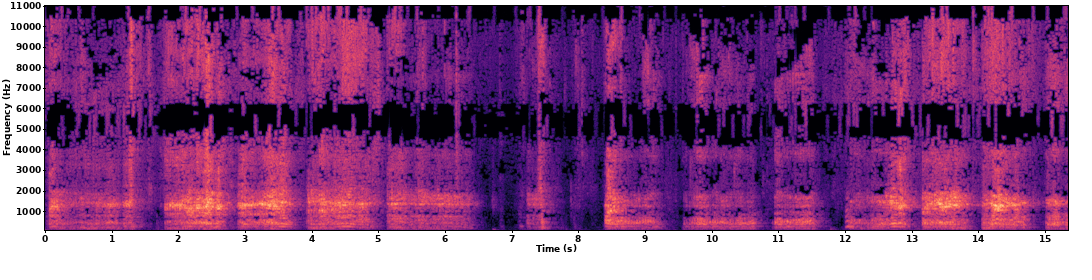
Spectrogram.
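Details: Miniature Dachshund barking in rough bursts of harsh, mid-pitched barks and growly yelps, clustered in groups with a short quiet gap around the middle, then resuming in rapid repeated volleys.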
